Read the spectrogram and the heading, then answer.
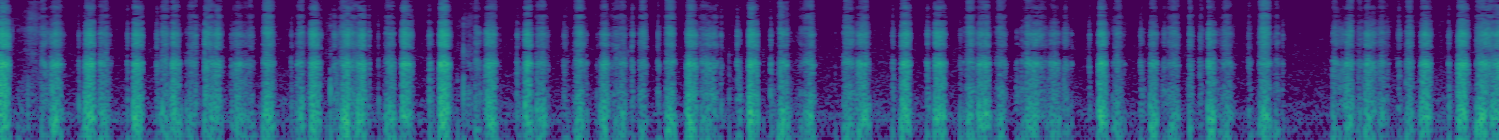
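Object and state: Fountain pen nib writing on paper.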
